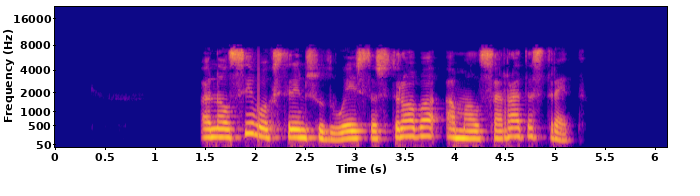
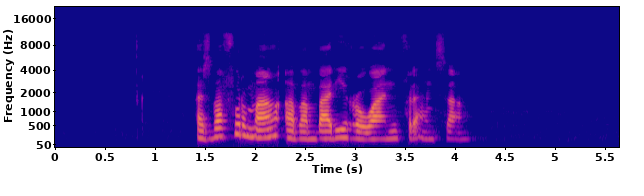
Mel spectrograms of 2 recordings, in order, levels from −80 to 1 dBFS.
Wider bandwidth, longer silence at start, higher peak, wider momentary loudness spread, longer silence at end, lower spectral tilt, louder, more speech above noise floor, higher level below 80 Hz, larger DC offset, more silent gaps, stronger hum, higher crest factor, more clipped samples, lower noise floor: second, 8 kHz vs 11.5 kHz; about the same, 1.45 s vs 1.4 s; first, -2 dBFS vs -10 dBFS; second, 7 LU vs 14 LU; second, 0.95 s vs 1.6 s; about the same, -5 dB/octave vs -6 dB/octave; first, -14 LUFS vs -28 LUFS; first, 74 dB vs 52 dB; first, -54 dBFS vs -88 dBFS; neither; neither; neither; second, 14 dB vs 22 dB; neither; first, -87 dBFS vs -80 dBFS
